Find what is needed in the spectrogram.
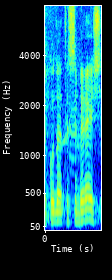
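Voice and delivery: ordinary talk, nothing marked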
